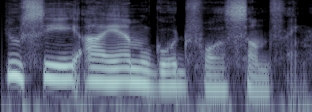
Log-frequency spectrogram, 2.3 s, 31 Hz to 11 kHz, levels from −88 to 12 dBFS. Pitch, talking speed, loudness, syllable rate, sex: 145 Hz, 180 wpm, -19 LUFS, 4.0 syllables/s, male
